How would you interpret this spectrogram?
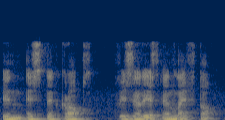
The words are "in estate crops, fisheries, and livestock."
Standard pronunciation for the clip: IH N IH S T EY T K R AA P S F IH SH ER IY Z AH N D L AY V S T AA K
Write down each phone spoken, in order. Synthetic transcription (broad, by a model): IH N IH S T EY T K R AA P S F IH S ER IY S AH N D L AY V T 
